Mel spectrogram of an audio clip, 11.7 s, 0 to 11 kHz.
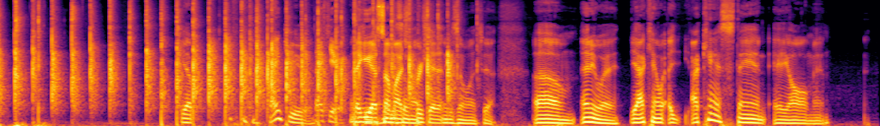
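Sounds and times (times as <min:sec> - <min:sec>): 
rhythmic clapping: 0:00.0 - 0:06.6
speech: 0:02.4 - 0:11.2.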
